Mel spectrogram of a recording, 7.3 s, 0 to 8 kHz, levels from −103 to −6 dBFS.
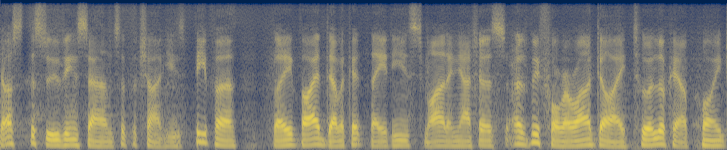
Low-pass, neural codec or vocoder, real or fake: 7.2 kHz; codec, 16 kHz, 0.5 kbps, FunCodec, trained on Chinese and English, 25 frames a second; fake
